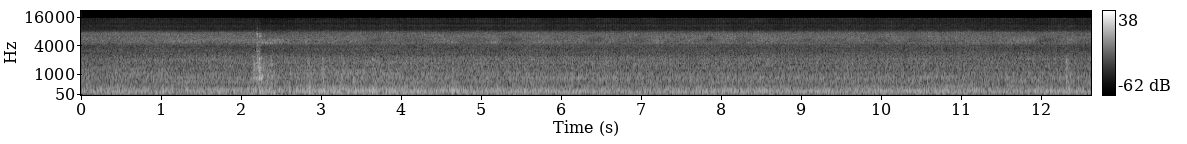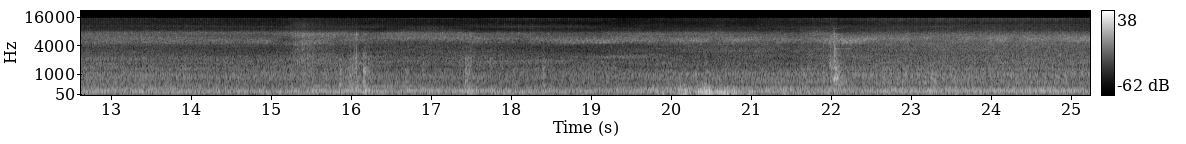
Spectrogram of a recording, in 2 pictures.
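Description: An excavator's diesel engine rumbles steadily close by.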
